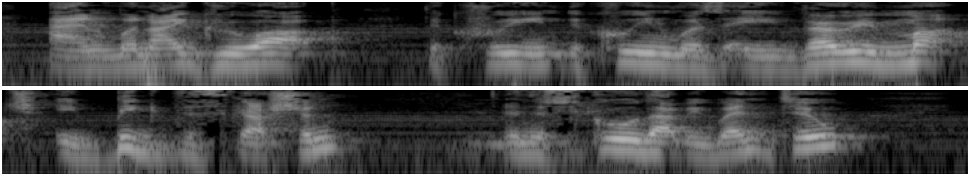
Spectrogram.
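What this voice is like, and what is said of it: English accent. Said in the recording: “I come from England, as you know. I can't really give away my accent.”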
